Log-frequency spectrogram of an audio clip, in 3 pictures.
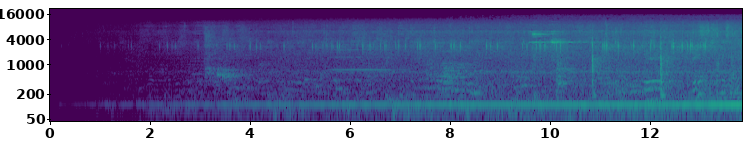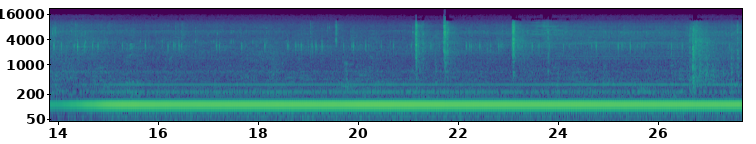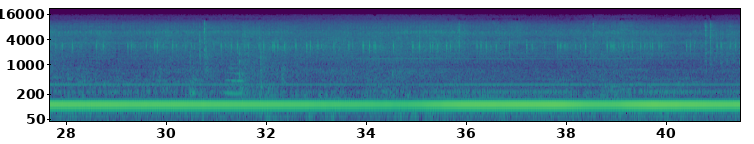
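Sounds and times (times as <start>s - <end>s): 
soundscape: 0.6s - 41.4s.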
